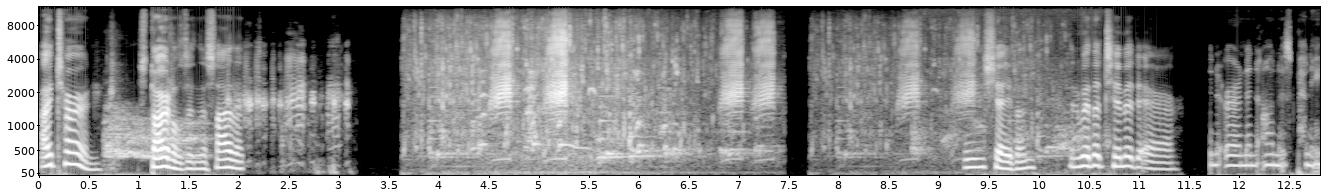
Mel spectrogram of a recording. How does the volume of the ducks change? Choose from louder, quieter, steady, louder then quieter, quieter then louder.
louder then quieter.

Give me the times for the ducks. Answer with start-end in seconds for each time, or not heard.
1.9-10.3.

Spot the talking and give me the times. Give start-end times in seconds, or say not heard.
0.0-2.0, 9.2-12.7.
